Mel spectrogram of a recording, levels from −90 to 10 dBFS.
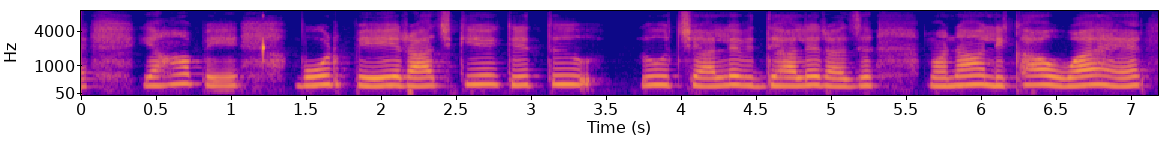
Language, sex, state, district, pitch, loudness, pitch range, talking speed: Hindi, female, Jharkhand, Garhwa, 255 Hz, -20 LUFS, 245-275 Hz, 110 wpm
